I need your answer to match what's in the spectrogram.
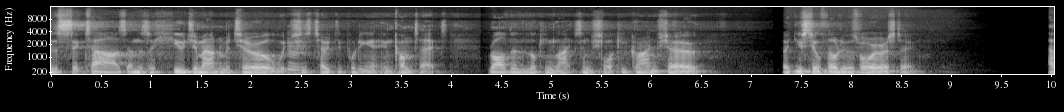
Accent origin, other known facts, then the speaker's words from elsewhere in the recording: United Kingdom; I work in London, I'm British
